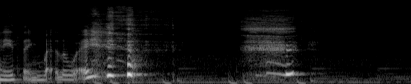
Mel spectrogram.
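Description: A young woman laughs, close to a microphone.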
